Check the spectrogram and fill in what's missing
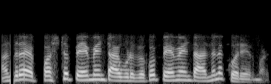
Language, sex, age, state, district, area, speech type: Kannada, male, 45-60, Karnataka, Chamarajanagar, urban, conversation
